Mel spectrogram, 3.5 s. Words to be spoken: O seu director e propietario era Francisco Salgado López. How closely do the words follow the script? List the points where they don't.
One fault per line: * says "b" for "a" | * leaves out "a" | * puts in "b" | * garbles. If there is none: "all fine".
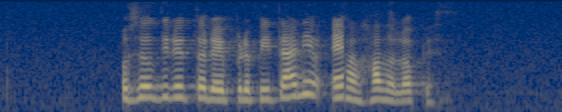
* leaves out "era Francisco"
